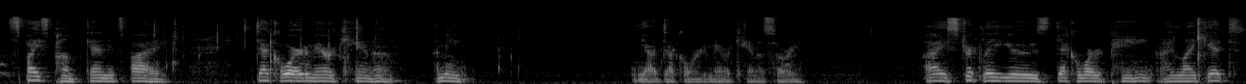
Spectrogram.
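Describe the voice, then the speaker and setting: A woman with a raspy, hoarse voice from a cold, hosting a casual live painting tutorial and chatting with viewers. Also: low-pitched, darkish tone, a little hiss or hum. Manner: chatty, greets viewers by name.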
